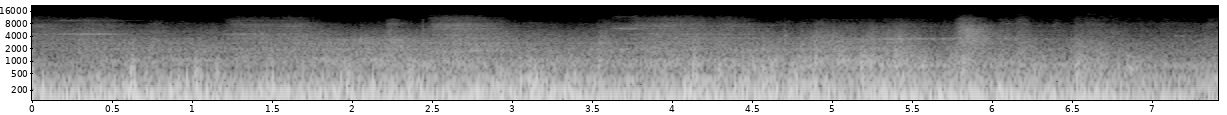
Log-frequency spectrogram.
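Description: Suburban electric local train running on the rails, heard from on board: a steady low rumble and rattle of wheels on track, with a few short clicks and a faint high wheel squeal.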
